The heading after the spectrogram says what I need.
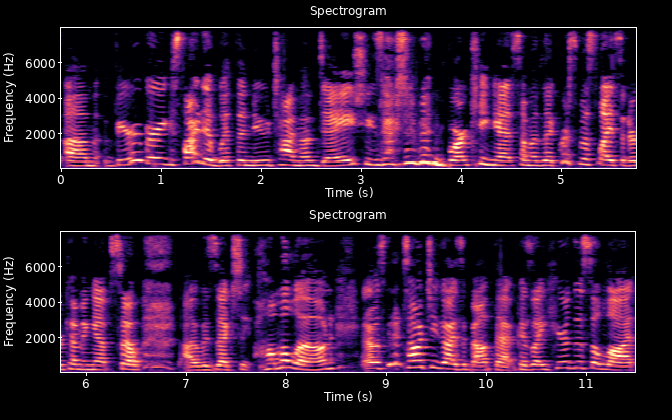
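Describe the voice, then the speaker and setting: A woman's voice: on the high side, bright, forceful tone. A middle-aged woman hosting a casual live stream from home as a wellness doctor, upbeat and chatty, sometimes tripping over her words. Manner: upbeat, chatty, stumbles while reading comments.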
